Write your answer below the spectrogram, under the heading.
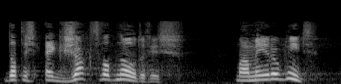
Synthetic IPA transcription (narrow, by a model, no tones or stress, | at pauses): dɑtɪsɛkzɑktʋɑtnowdəχɪs | maːɹmɪːɾowknit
